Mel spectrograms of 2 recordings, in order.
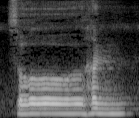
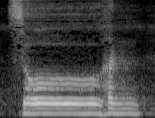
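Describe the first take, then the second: First: The sound resonates strongly in the throat. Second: The sound resonates strongly in the throat.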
